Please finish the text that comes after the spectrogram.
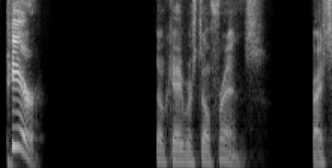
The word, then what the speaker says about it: Pierre: Also, our capital is pronounced pier.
